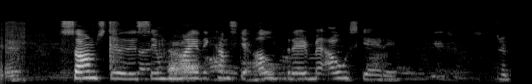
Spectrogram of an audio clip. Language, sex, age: Icelandic, female, 18-19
